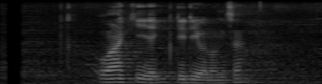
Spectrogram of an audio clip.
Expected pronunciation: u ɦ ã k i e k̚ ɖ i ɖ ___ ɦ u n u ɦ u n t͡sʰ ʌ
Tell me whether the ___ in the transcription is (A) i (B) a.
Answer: A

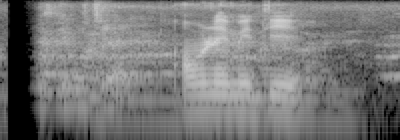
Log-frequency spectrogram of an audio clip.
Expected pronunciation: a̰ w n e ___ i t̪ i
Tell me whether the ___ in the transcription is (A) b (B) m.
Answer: B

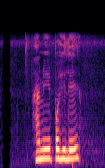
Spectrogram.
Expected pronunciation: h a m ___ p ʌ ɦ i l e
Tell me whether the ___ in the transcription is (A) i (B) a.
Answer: A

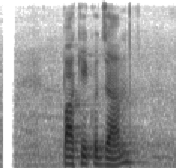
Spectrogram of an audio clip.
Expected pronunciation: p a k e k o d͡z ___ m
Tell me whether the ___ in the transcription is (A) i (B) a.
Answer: B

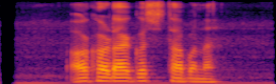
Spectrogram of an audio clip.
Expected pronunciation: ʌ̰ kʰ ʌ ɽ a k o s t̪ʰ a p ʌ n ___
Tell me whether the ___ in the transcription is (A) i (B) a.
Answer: B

